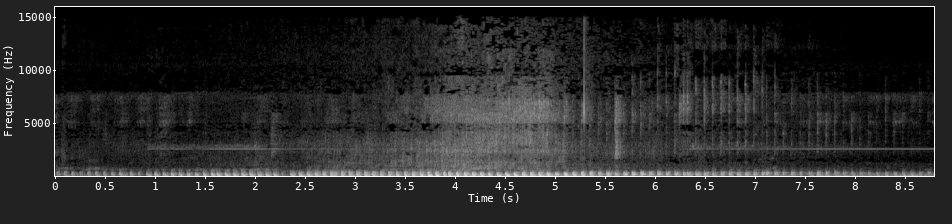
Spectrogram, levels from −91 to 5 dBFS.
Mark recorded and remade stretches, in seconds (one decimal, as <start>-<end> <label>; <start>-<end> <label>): 0.0-0.7 recorded; 0.7-1.6 remade; 1.6-2.8 recorded; 2.8-3.9 remade; 3.9-6.3 recorded; 6.3-7.1 remade; 7.1-8.8 recorded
